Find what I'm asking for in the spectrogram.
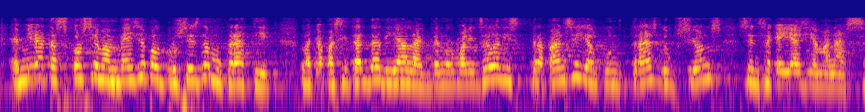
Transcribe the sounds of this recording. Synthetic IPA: ɛmːiɾat̪əskɔsiəməmbɛʒəpəlˠpɾusezðəmukɾat̪ik | ləkəpəsit̪at̪̚d̪əðialək̚d̪ənurməlid͡zaləðiskɾəpansiəiəlˠkunt̪ɾasd̪upsionsː | ensəkəiaʒiəmənasə

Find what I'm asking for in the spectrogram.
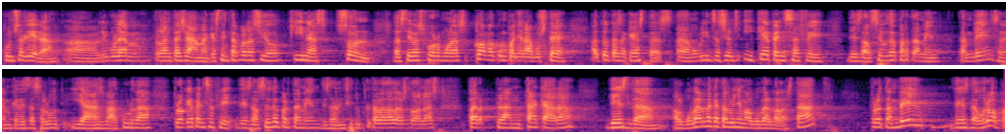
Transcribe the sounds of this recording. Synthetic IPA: kunsəʎeɾəliβulɛmplənt̪əʒaəmbəkɛst̪əint̪əɾpələsiokinəsːonləsːeβ̞əsfoɾmuləskɔməkumpəɲəɾaβust̪ɛət̪ot̪əzəkɛst̪əzəmuβilidd͡zəs̬jonzikɛpɛnsəfe | d̪ezðəlˠsɛwðəpəɾt̪əment̪əmbesəβɛmkəðezðəsəlut̪ʒaəzβaːkuɾð̞apɾɔkɛpɛnsəfed̪ezðəlˠsɛwðəpəɾt̪əmend̪ezðəlinit̪ut̪̚kət̪əlaððələzðɔnəspəɾplənt̪akaɾə | d̪ezðəːlˠɣuβ̞ɛɾrnd̪əkət̪əluɲəməlˠɣuβɛrnd̪ələst̪at̪ | pɾɔt̪əmbed̪ezðəːwɾopə

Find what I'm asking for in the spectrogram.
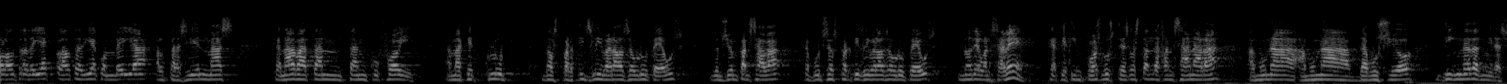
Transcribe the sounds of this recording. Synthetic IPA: lalˠt̪ɾəðiəlalˠt̪ɾəðiəkwambɛjəːlˠpɾəziðenmas | kənaβət̪ant̪aŋkufɔj | əməkɛt̪klup̚d̪əlˠspəɾt̪id͡zliβ̞əɾalˠzəwɾupɛws | ðɔnzʒɔmpənsaβəkəputseəlˠspəɾt̪idd͡zliβəɾalˠzəwɾupɛwz | noðɛwənsəβɛkəːkɛt̪impɔzβust̪ɛzləst̪and̪əfənsanaɾəːmunəːmunəðəβ̞usiod̪iɡnəðəd̪̚miɾəs

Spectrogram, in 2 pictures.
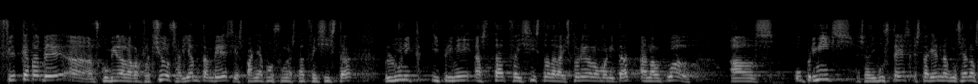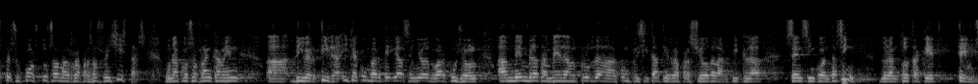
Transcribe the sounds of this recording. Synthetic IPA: fet̪̚kət̪əmbeənskumbiðələrəfləksiosəɾiəmt̪əmbesiəspaɲəfosunəst̪at̪fəjʃist̪əlunikipɾimeʔəst̪at̪fəjʃist̪əðələist̪ɔɾiəðəumənit̪at̪ənəlˠkwalˠ | əlˠz | upɾimit͡sesəðiβust̪ɛzəst̪əɾiənːəɣ̞usianəlˠspɾəsupɔst̪uzəmbəlˠzrəpɾəsosfəjʃist̪əsunəkɔzəfɾaŋkəmenəd̪iβəɾt̪iðəikəkumbəɾt̪iɾiəlˠsəɲoəðuaɾt̪puʒɔlˠəmːembɾət̪əmbeðəlˠklup̚d̪əkumplisit̪at̪irəpɾəsioðələɾt̪iklə | sensiŋkwant̪əsiŋ | d̪uɾant̪ot̪əkɛt̪ːems

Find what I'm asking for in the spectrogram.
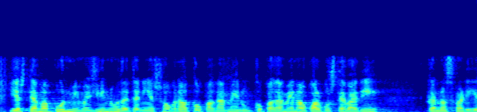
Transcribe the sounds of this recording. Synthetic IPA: iəst̪ɛməpunmiməʒinuðət̪əniəsoβɾəːlˠkopəɣəmenuŋkopəɣəmenəlˠkwalˠβust̪ɛβaði | kənosfəɾi

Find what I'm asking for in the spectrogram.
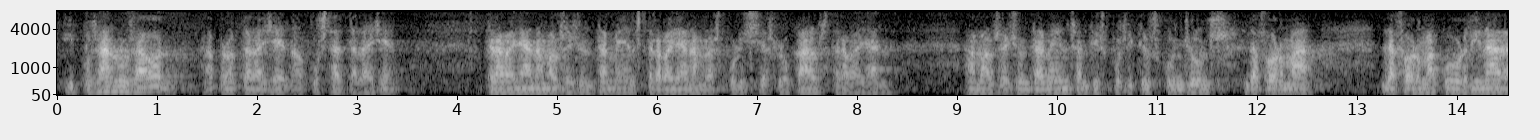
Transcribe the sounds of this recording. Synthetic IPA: ipuzarnuzəonəpɾɔp̚d̪ələʒenəlˠkust̪at̪̚d̪ələʒen | t̪ɾəβ̞əʎanəmbəlˠzəʒunt̪əmenst̪ɾəβəʎanəmləspulisiəzlukalˠst̪ɾəβ̞əʎan | əmbəlˠzəʒunt̪əmenzəmd̪ispuzit̪iwskunʲʒunzd̪əfoɾmə | d̪əfoɾməkuːɾðinaðə

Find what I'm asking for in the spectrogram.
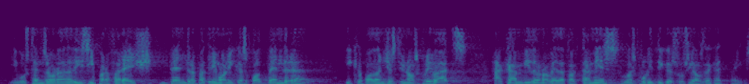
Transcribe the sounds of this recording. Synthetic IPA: iβust̪ɛnzəwɾaðəðisipɾfəɾɛʃbɛnd̪ɾəpət̪ɾimɔnikəspɔt̪̚bɛnd̪ɾə | ikəpɔðənʒəst̪iunaəlˠspɾiβ̞at͡s | əkambiðonoβɛðəfək̚t̪amezləspulit̪ikəsːusialˠzðəkɛt̪̚pə̰is

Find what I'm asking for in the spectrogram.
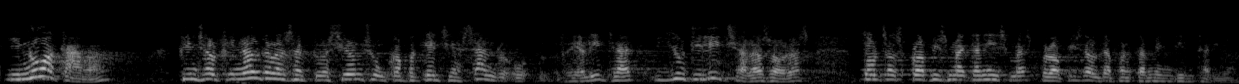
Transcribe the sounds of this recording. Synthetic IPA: inoəkaβ̞ə | finzəlˠfinalˠd̪ələzək̚t̪uəsionzuŋkɔpəkɛzjasanreəlid͡zat̪̚jiut̪ilid͡zəːləzɔɾəs | t̪od͡zəlˠspɾɔpizməkənizməspɾɔpizðəlˠd̪əpəɾt̪əmend̪int̪ə̰ɾḭo̰r

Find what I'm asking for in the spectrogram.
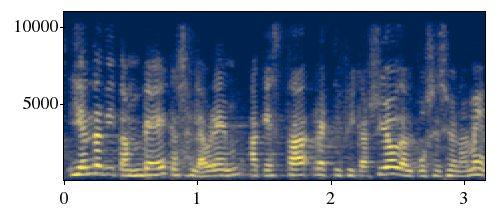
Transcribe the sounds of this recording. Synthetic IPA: iɛnd̪əðit̪əmbekəsələβ̞ɾɛməkɛst̪ərək̚t̪ifikəsioðəlˠpusisjunəmẽ

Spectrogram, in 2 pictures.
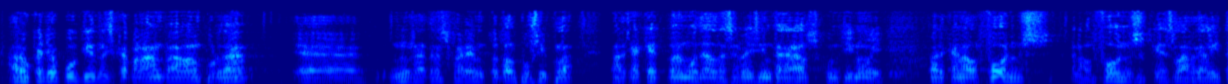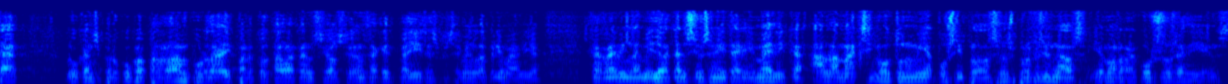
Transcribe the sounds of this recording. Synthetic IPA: aɾəwkəʒɔβuk̚d̪irliskəpəɾlanaampuɾða | ɛnuzat̪ɾəsfəɾɛmt̪ot̪əlˠpusipləpəɾkɛkɛt̪̚muðɛlˠd̪əsəɾβɛjzint̪əɣɾalˠskunt̪inuipəɾkɛənəlˠfonsənəlˠfonskezləreəlit̪at̪̚ | lukənspɾəukupəpəɾlaampuɾðaipəɾt̪ot̪ələt̪ənsioəlˠsfionzðəkɛt̪̚pəizəspə̥sjalˠmẽnləpɾimaɾiə | skərɛβinləmiʎoət̪ənsiosənit̪aɾiəimɛðikəʔəmləmaksiməwt̪unumiəpusipləðəlˠsewspɾufəs̬iunalˠziəmbəlˠzrəkursuzəðiḛns

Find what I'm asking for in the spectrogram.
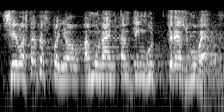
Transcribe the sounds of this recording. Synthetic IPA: siləst̪at̪əspəɲɔlˠəmbunaɲəmt̪iŋɡut̪ːɾɛzɣuβɛrn

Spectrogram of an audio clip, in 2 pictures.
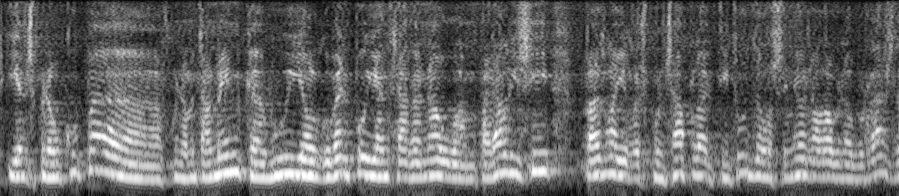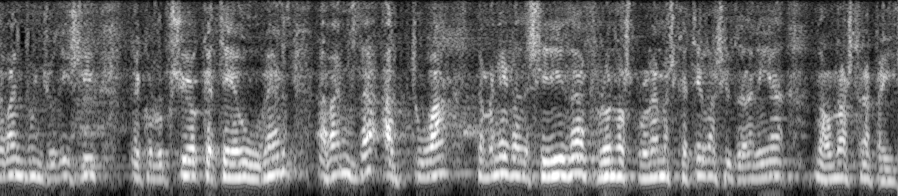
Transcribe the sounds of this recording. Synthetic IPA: iənspɾəukupəfunəmənt̪alˠmeŋkəːβujəlˠɣuβɛrnpuɣiənt̪ɾaðənɔwəmpəɾalizipəɾləirəspunsabləːk̚t̪it̪ut̪̚d̪ələsəɲoɾəlawɾəβurazdəβand̪unʒuðisi | d̪əkurupsiokət̪euβɛɾt̪əβanzd̪əʔək̚t̪uad̪əməneɾəðəsiðiðəfɾond̪əlˠspɾuβlɛməskət̪eləsiwt̪əðəniəðəlˠnɔst̪ɾəpəis

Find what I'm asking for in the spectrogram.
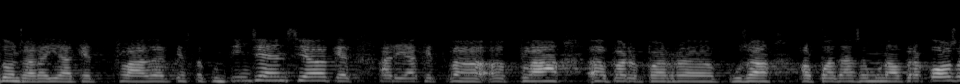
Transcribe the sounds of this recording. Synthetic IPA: d̪ɔnzaɾəjaːkɛt̪̚plaðəkɛst̪əkunt̪inʲd͡ʒɛnsiəːkɛt̪aɾəjaəkɛt̪̚əplaəpəɾpəɾpuzaəlˠpaðazəmbunalˠt̪ɾəkɔzə

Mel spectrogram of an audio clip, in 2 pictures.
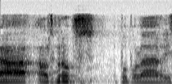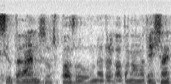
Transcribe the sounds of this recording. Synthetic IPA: əəlˠzɣɾups | pupulaɾisiwt̪əðanzəlˠspɔzuːnərəɣɔlt̪ənəlˠmət̪eʃa

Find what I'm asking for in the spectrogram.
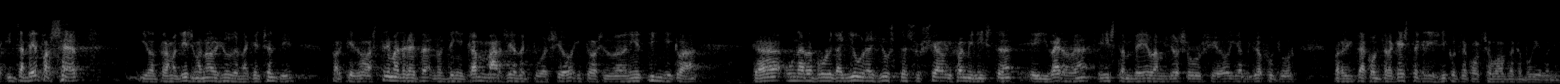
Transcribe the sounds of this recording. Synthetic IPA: it̪əmbepəɾsɛɾt̪ | iəlˠt̪ɾəmət̪izmənoəʒuðəːnəkɛt̪sənt̪it̪̚ | pəɾkɛðələkst̪ɾeməðɾɛt̪ənot̪iŋɡikap̚maɾʒəðək̚t̪uəsioikələsiuwt̪əðəniət̪iŋɡikla | kəunərəpuβlikəʎiwɾəʒust̪əsusialˠifəminist̪əeiβ̞ɛɾðəest̪əmbeləmiʎosulusioiəlˠmiʎofut̪ur | pəɾʎut̪akont̪ɾəːkɛst̪əkɾizikont̪ɾəkwalˠsəβɔlat̪ɾəkəpuɣiβənḭ

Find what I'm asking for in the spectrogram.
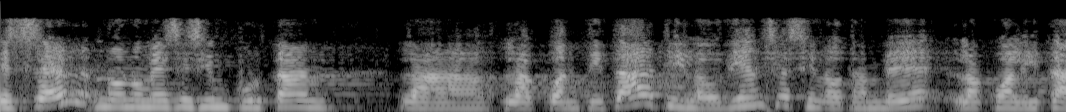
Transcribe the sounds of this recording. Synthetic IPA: esɛɾnonumezezimpuɾt̪an | lalakwant̪it̪at̪ilaːwðjɛnsjasinot̪ambelakwalit̪a

